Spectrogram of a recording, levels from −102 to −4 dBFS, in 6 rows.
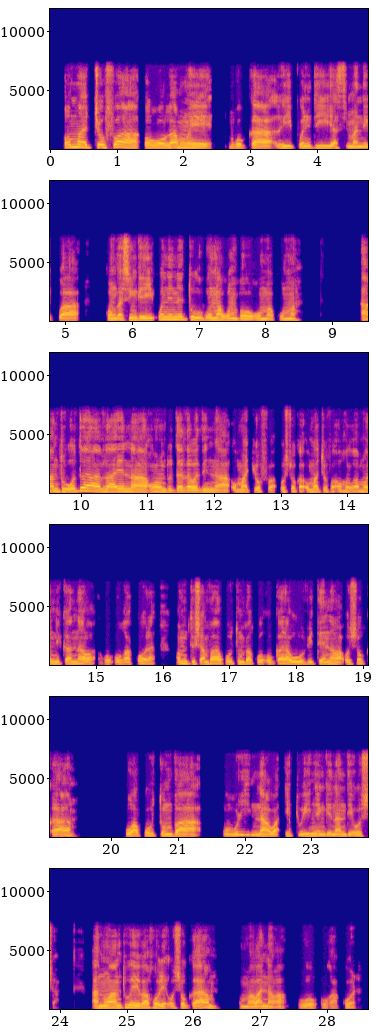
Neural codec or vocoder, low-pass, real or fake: codec, 16 kHz, 4.8 kbps, FACodec; 7.2 kHz; fake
